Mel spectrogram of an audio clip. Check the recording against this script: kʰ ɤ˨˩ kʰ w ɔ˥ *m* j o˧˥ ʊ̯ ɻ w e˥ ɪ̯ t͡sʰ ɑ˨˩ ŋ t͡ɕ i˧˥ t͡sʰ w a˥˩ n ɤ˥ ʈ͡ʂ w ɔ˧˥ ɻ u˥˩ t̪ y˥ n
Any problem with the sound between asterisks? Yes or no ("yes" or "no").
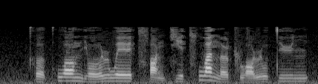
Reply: yes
